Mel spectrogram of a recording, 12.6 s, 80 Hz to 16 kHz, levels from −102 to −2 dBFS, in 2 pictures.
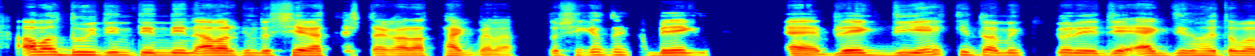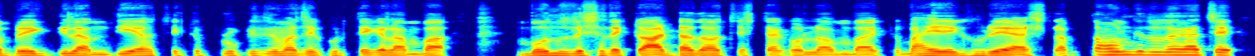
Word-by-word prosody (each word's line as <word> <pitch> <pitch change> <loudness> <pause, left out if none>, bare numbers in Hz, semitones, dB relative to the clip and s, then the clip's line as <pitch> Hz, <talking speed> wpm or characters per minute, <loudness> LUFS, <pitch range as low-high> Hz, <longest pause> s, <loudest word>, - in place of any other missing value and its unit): আবার 190 +1 +7
২ 180 0 +4
দিন 170 - +1
৩ 160 -1 +3
দিন 155 - +3
আবার 150 0 +6
কিন্তু 150 -1 -2
শেখার 150 -3 +5
চেষ্টা 140 -1 -4
করা 125 -1 +3
থাকবে 115 -6 +1
না। - - -6 0.2
তো - - -13
সেক্ষেত্রে 175 +2 -5
একটু 150 - -19
ব্রেক 160 +1 +6 0.5
হ্যাঁ 125 -4 +5
ব্রেক 155 +2 +7
দিয়ে 160 +1 +3
কিন্তু 180 -2 -4
আমি 155 +1 -3
কি - - -52
করি 155 -2 +2
যে - - +5
১ 140 - +1
দিন 145 0 -1
হয়তো 145 0 -1
বা 135 - +1
ব্রেক 135 -1 +1
দিলাম। 130 -4 0
দিয়ে 135 +1 0 0.2
একটু 130 +1 -13
প্রকৃতির 130 -1 -7
মাঝে 125 0 -2
ঘুরতে 125 -1 -7
গেলাম 115 -1 0
বা 115 - +2 0.5
বন্ধুদের 130 +1 0
সাথে 135 -3 -1
একটু - - -3
আড্ডা 120 +2 +2
দেওয়ার 120 0 -1
চেষ্টা 120 -1 -7
করলাম 110 -2 -3
বা - - -1
একটু 115 - -18
বাইরে 130 +1 +2
ঘুরে 125 +1 +1
আসলাম। 110 - -7
তখন 195 -1 +1
কিন্তু 195 -2 -3
দেখা 180 0 +3
গেছে 170 -1 -1
135 Hz, 255 wpm, -22 LUFS, 125-160 Hz, 0.5 s, আবার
